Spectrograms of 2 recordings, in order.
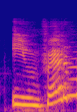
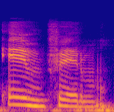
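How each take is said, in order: First: "enfermo" said as "infermo", questioning rise; wrong trial vowel. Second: "enfermo" slowly, with a clear initial E, falling; correct first vowel. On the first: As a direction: test "enfermo" with an I at the start, as a question. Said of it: "No, ¿verdad?". ("enfermo" pronunciado "infermo", con tono de pregunta) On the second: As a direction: settle on "enfermo", E at the start, unhurried. ("enfermo" con E inicial, pausado y afirmativo) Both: Shown as a demonstration.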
